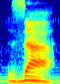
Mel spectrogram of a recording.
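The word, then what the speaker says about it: ز: z or zah zah with one dot above zah z z the next one is seen s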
